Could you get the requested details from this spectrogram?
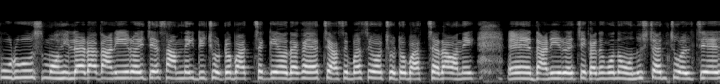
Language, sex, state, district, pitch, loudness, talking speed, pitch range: Bengali, female, Jharkhand, Jamtara, 285 Hz, -10 LUFS, 165 wpm, 275-290 Hz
